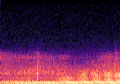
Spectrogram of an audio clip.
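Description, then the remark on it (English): An airplane engine drones steadily and loudly, a buzzing, harmonic-rich hum that holds an even pitch throughout, with no voices over it. “What's that plane going to do to him?”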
